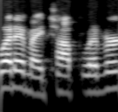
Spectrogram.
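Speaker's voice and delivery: plain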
